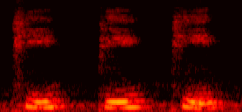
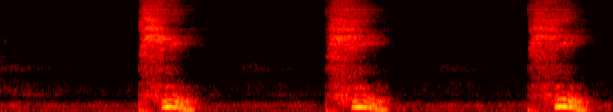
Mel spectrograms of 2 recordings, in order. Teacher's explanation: p if we're if we pronounce it more correctly is simply the simple labial mute with aspiration or breath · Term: rough breathing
